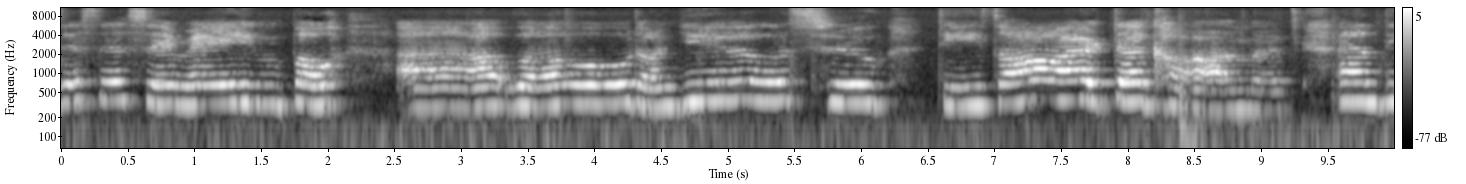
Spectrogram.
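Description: A young girl singing a made-up song in long held notes, her pitch wavering slightly, with short breaks between phrases.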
